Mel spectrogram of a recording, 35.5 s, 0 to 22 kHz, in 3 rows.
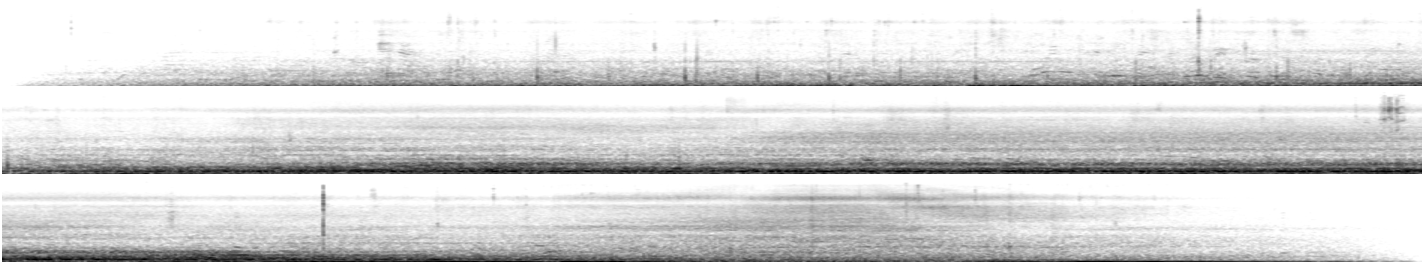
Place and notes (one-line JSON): {"title": "Swedenborgsgatan, fan noise", "date": "2011-07-17 14:34:00", "description": "A few steps around the corner of the house makes the noise disappear completely. Recorded for World Listening Day 2011.", "latitude": "59.32", "longitude": "18.06", "altitude": "40", "timezone": "Europe/Stockholm"}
